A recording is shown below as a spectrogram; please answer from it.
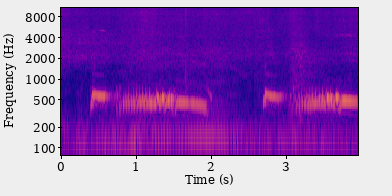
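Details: Two puter pelung doves used as a master: two deep, drawn-out coos, each launched by a crisp higher note and ending in a slow downward glide, with low background rumble.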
